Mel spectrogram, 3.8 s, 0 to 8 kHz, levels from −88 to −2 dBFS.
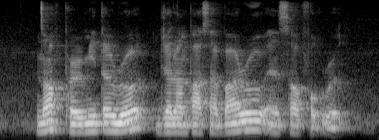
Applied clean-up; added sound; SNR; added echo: none; none; none; none.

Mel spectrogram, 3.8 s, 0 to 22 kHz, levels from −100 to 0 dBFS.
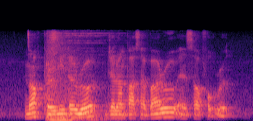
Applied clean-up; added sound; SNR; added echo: none; Boom; 14 dB; none.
